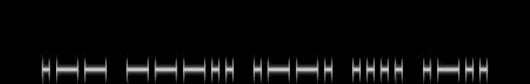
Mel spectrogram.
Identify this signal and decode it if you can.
Morse code, heard as a keyed tone, about 17 wpm, 700 Hz. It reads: W8PHL
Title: USA Call Signs - 5 Characters - 17wpm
